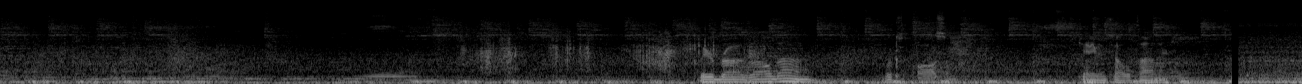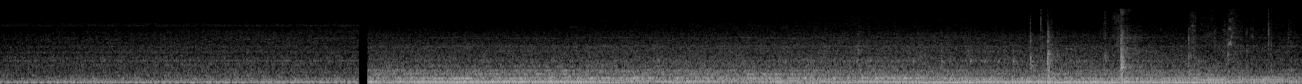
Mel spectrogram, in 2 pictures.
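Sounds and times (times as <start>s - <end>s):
car engine idling: 12.4s - 26.0s.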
